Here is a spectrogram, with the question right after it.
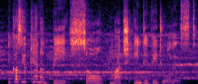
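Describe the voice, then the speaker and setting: A woman's medium-pitched voice with a non-native accent, amid audible room echo and music in the background. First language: not English. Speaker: political commentator. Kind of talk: satirical mock eulogy.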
